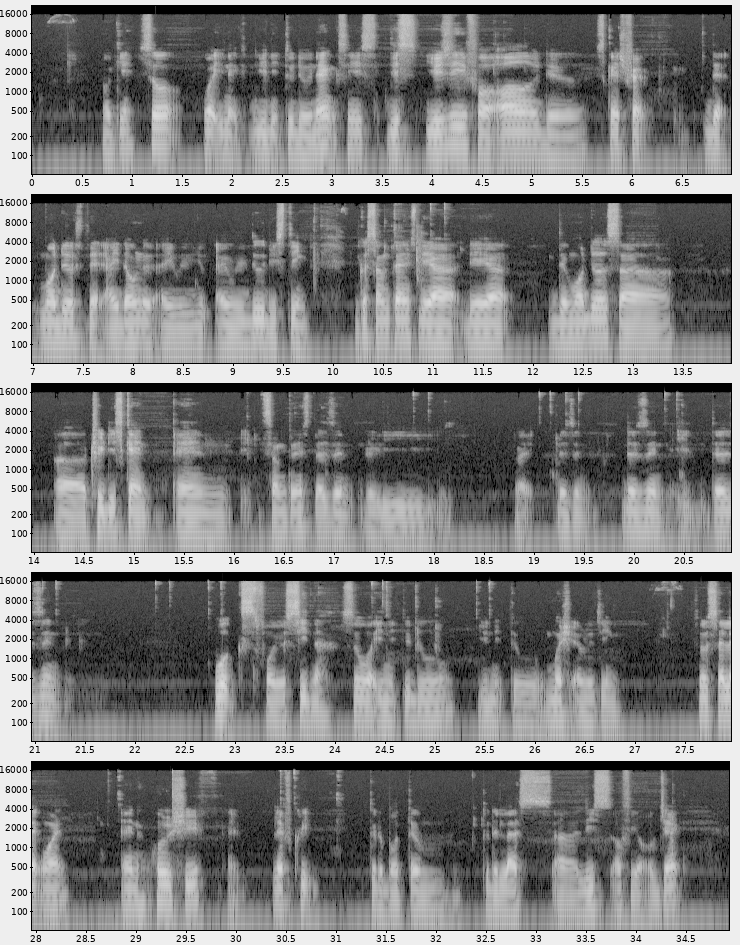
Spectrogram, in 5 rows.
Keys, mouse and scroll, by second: 0.0 scroll up 1, 0.4-2.6 middle drag, 2.6-5.1 scroll down 1, 9.8-10.2 middle drag, 10.2 alt+a, 10.6 scroll up 1, 10.9 click, 11.6-11.9 middle drag, 11.9 scroll up 1, 12.8 scroll down 1, 13.5-16.9 middle drag, 16.9 g, 17.9 right click, 18.6 g, 19.1 right click, 19.3 click, 19.6 g, 20.5 right click, 21.0 click, 21.4 g, 22.4 right click, 22.7 click, 23.8 g, 24.5 right click, 24.8 alt+a, 25.3 a, 25.4 click, 25.8 scroll down 1, 27.2-28.2 scroll up 1, 28.2 scroll down 1, 30.4 shift+click, 31.7 scroll up 1, 32.7-34.4 scroll down 1, 34.4 scroll up 1.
